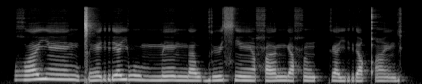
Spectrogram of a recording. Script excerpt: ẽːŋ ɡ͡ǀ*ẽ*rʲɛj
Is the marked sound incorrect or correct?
incorrect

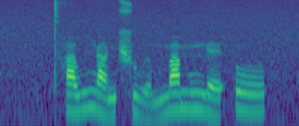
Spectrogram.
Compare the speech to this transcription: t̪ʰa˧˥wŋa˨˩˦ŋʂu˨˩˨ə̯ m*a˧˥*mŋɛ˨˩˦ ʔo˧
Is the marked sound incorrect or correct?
incorrect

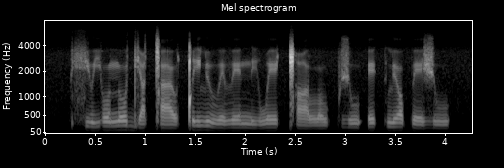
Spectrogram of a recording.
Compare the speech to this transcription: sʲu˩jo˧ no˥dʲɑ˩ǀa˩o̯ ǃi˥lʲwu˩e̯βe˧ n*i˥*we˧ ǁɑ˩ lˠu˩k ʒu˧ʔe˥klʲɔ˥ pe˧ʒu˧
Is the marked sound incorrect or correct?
incorrect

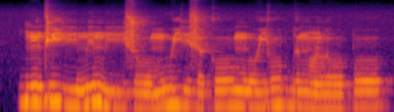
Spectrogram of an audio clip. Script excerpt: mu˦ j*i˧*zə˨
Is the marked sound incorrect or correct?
correct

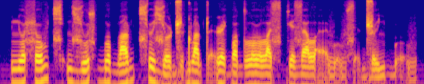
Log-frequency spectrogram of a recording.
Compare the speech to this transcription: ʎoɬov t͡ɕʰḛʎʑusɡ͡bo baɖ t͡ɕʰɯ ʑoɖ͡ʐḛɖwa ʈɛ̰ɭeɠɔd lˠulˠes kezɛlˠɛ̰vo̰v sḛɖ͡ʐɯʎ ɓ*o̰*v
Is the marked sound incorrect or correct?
correct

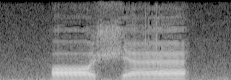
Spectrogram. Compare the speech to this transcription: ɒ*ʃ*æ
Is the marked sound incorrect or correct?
correct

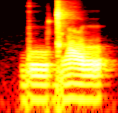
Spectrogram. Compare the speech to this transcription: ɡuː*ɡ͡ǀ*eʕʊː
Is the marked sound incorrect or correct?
correct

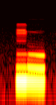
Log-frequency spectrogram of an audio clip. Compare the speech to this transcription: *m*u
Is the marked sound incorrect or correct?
correct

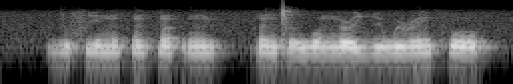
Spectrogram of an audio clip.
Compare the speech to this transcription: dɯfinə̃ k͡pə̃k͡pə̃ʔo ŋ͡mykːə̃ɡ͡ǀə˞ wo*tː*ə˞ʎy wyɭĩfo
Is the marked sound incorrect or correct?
incorrect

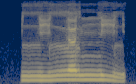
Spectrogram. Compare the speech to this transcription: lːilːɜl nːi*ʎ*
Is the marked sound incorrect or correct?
incorrect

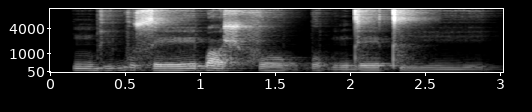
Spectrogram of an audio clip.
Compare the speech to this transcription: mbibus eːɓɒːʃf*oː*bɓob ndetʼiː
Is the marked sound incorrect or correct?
correct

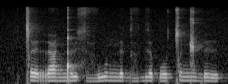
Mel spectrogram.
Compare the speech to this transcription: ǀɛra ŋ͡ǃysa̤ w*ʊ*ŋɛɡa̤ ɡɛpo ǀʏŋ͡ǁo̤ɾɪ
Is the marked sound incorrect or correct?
correct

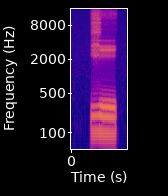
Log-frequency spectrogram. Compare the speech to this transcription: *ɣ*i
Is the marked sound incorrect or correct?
correct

